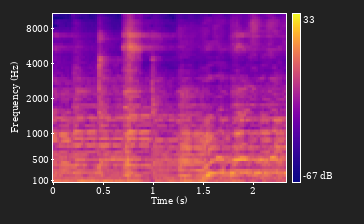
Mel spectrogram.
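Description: Live indie rock band playing between sung lines: strummed acoustic guitar, electric guitar and keyboards with drum and cymbal hits. A bending melody line comes in about one and a half seconds in.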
